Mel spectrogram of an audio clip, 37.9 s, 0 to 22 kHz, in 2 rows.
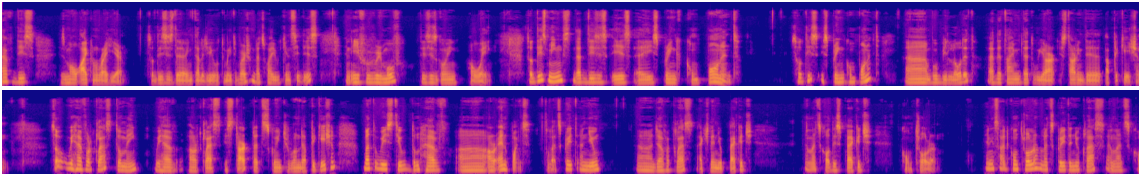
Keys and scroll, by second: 6.3 super+x, 8.6 super+z, 28.5 super+n.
